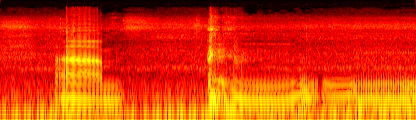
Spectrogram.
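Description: A motorcycle rolls along a road between Naperville, Illinois, Chicago and Kenosha, its engine drone and wind rumble running steadily beneath someone talking over it.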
